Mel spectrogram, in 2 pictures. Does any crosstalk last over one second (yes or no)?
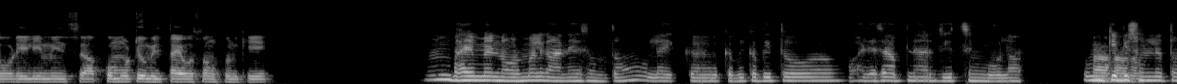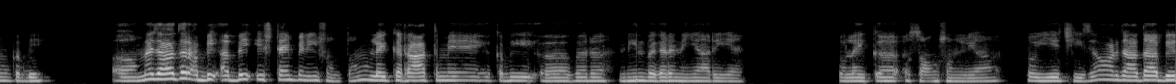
no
